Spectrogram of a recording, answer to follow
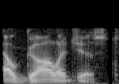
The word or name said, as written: algologist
